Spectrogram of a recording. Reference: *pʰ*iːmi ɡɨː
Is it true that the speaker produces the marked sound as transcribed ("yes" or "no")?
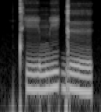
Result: no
